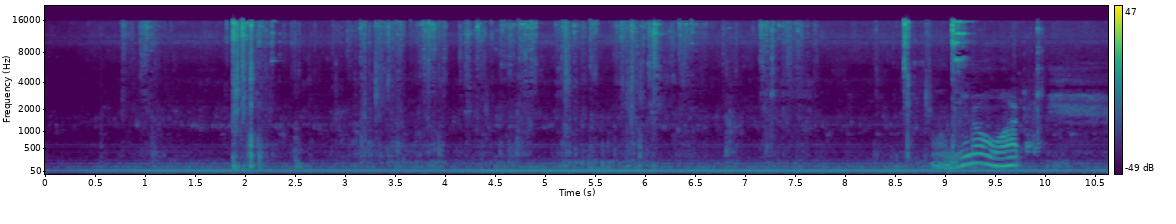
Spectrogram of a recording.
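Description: Small metallic clicks and clinks of lock picks, a tension tool and a padlock being handled, with a sharper clink about two seconds in. Near the end, a man's drawn-out voice wavers up and down in pitch.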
